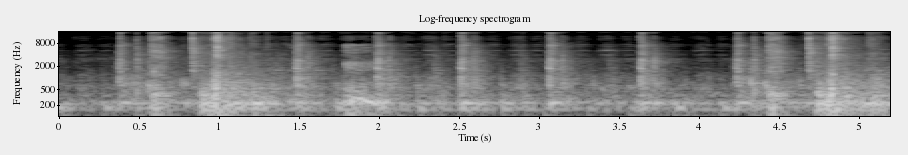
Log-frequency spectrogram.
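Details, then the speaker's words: 1920 1.5 hp Alpha De Laval (John Lauson Frost King Jr) engine, governor adjusted about as far as it goes without adjusting the governor spring itself: firing thumps with a light metallic tap each cycle as cam strikes follower; cam follower adjustment or swapping to a washer could reduce it. "We could adjust the cam follower yet so that the cam, so when the cam touches the cam follower, it doesn't tap so much."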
